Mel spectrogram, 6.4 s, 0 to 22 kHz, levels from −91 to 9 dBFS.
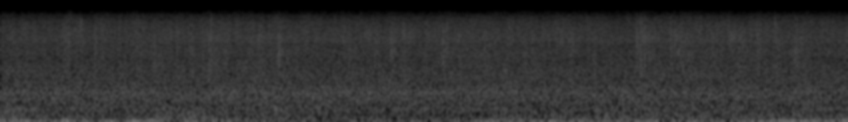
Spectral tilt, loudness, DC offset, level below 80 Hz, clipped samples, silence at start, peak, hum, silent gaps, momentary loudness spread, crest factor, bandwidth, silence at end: -1 dB/octave; -48 LUFS; under 0.1%; -62 dBFS; under 0.1%; 0 s; -30 dBFS; none; none; 1 LU; 20 dB; 16 kHz; 0 s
